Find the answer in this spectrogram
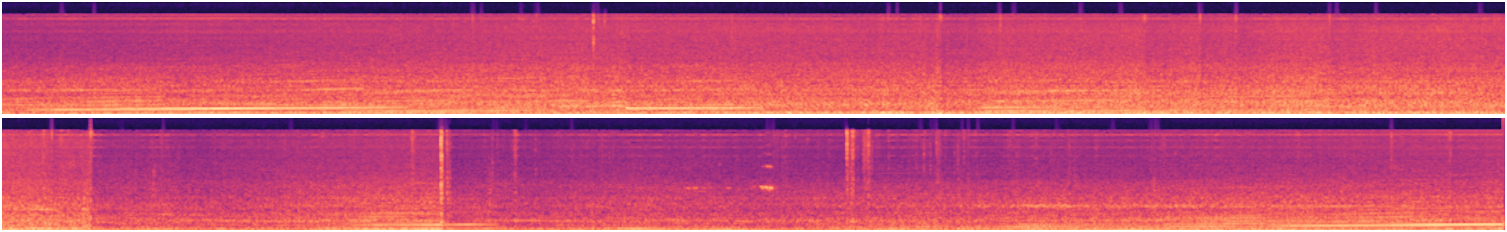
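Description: Porsche Cayman S's flat-six at full throttle, heard from inside the cabin, its note climbing through the revs again and again as it runs up through the gears. About sixteen seconds in the note falls away as the car lifts off and slows for a corner, then it climbs again near the end.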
